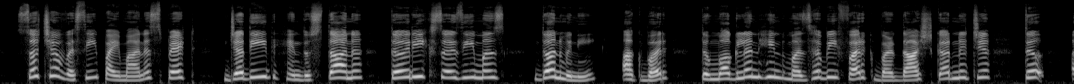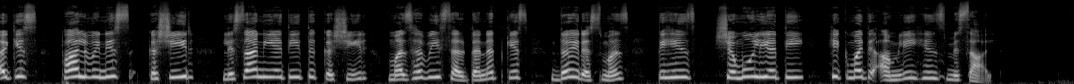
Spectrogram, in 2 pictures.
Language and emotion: Kashmiri, neutral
